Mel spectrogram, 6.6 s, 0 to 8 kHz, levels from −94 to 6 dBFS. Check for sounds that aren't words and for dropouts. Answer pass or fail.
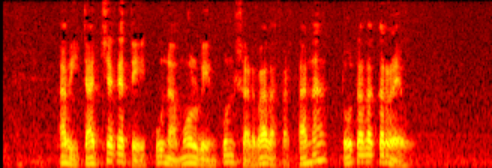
fail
